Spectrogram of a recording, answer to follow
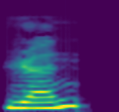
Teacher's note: This word is pronounced with a rising tone.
